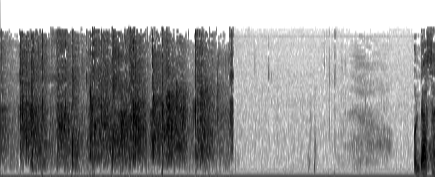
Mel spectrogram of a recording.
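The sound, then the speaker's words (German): A burst of audience applause, many hands clapping densely for about three seconds, then it cuts off into near silence with a faint murmur before a brief sound at the end. “Und dies hat, das ist jedes Mal Applaus geben.”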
